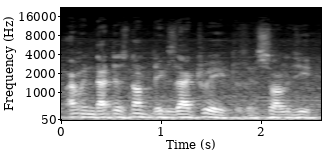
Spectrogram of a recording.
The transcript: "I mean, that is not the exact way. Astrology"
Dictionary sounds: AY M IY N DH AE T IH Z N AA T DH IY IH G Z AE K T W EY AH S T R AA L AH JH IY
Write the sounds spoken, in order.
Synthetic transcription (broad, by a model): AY M IY N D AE T IH Z N AA T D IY IH G Z AE K T W EY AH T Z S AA L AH JH IY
